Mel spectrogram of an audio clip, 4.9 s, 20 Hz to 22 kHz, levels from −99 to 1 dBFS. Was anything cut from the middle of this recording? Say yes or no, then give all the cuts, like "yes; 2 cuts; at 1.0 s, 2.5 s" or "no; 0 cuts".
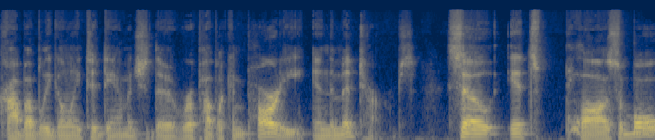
yes; 1 cut; at 3.2 s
